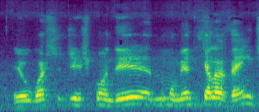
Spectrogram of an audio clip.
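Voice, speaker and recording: A man's fairly high-pitched voice with a strong Carioca accent and fairly even intonation. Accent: carioca, strong chiado. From Rio de Janeiro, Brazil. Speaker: notary. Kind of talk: informal talk to lawyers on a live stream. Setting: live stream.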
